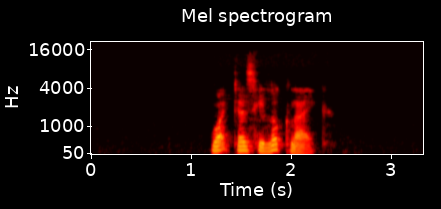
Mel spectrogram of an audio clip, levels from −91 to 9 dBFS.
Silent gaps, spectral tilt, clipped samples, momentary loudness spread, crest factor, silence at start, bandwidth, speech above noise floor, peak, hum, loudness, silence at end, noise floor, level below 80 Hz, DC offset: none; -6.5 dB/octave; under 0.1%; 6 LU; 22 dB; 1.2 s; 15 kHz; 49 dB; -16 dBFS; none; -35 LUFS; 1.1 s; -83 dBFS; -74 dBFS; under 0.1%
